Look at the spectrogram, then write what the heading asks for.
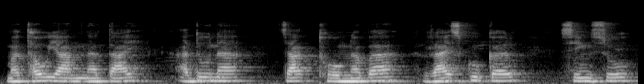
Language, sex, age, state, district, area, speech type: Manipuri, male, 30-45, Manipur, Tengnoupal, urban, spontaneous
